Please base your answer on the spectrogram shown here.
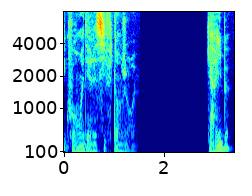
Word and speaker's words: Charybde: et des récifs dangereux karibe qui se prononce ainsi mais qui s'écrit sharif avec un y était la fille de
